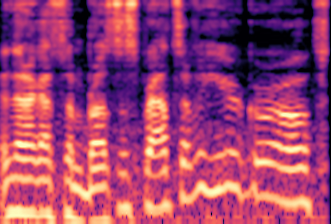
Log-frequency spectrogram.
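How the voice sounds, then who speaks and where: With big pitch swings, a slightly high register and normal speed, this man talks over a little hiss or hum. Hosting a comedy mukbang, he eats and chats casually to camera in a campy, sassy, bawdy style, calling listeners "girl" and "honey" and swearing freely.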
